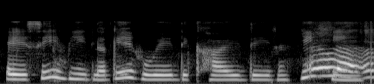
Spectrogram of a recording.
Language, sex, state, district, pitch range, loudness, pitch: Hindi, female, Madhya Pradesh, Bhopal, 215-315 Hz, -18 LUFS, 230 Hz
